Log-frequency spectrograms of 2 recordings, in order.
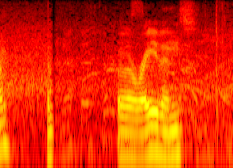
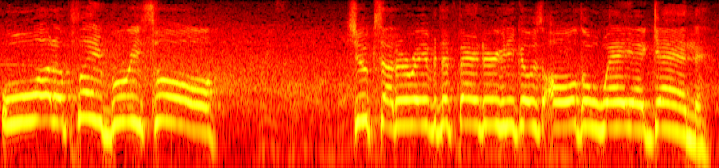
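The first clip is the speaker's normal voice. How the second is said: excited play-by-play; 11 semitones higher than usual. Real, not acted. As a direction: yell it like a live announcer. Big play in game commentary.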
